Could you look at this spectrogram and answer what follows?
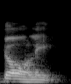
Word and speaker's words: dålig: We say dålig, and how I can pronounce it is just dålig. Then you have the li, which is li. So it's something that it's like something. It's lig, but it can also be li.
